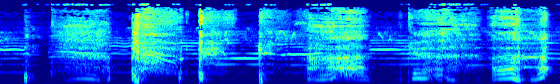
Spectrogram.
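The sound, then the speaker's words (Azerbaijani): Coughing comes in many harsh, raspy bursts at an uneven pace, some with a voiced, groaning tail. The sound is fairly quiet overall, with short pauses between the fits. “bu öskürekler ne kocalıktandır, ne de Covid'dendir.”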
